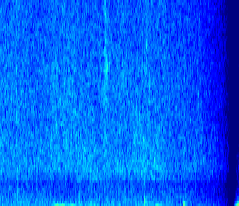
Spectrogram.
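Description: Faint, steady outdoor hiss with a short low thump about half a second in, fading out near the end.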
